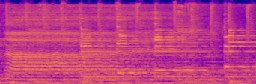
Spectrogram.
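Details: Sustained chant-like music with layered tones, and no animal voice.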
